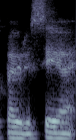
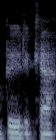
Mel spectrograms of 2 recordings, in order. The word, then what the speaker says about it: Boudicca: other day i think i was bodocia in a previous life or boudicca however you want to pronounce it and she just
